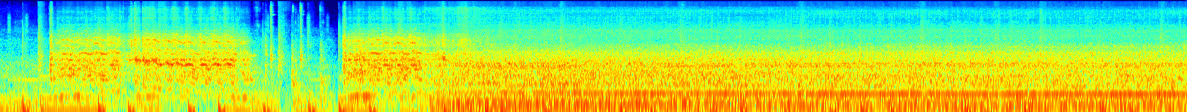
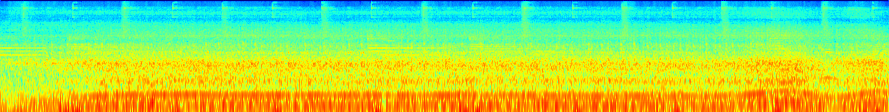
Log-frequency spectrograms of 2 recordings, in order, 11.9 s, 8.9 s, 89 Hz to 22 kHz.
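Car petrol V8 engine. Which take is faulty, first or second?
second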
